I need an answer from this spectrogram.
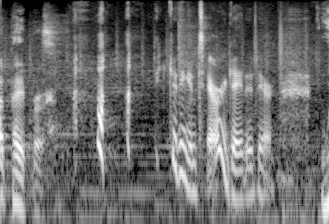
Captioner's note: laughing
